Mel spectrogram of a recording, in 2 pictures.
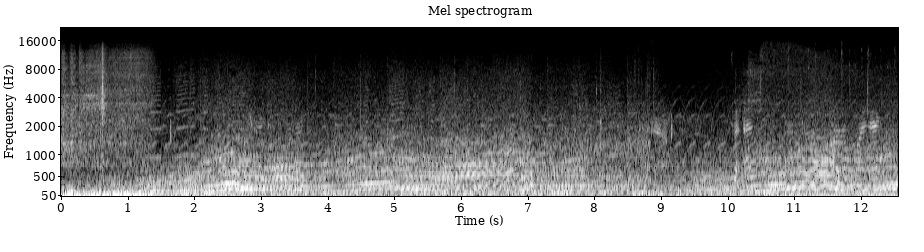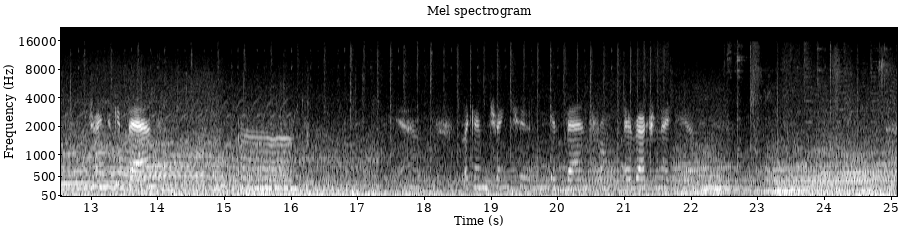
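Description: A truck drives in an El Paso border patrol video game, with a steady engine drone whose pitch rises and falls as it accelerates and shifts, mixed with road and tire noise and running continuously.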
